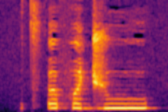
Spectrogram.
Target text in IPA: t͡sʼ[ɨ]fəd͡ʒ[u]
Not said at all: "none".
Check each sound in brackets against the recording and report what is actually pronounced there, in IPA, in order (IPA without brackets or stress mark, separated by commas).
ə, u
